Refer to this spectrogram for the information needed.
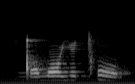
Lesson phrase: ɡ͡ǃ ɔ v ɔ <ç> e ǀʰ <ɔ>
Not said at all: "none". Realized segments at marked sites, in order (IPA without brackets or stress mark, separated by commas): j, o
